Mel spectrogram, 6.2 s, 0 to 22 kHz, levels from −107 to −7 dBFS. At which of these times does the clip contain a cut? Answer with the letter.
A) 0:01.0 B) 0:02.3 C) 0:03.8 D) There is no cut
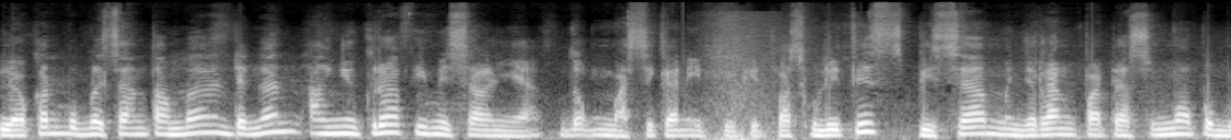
C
